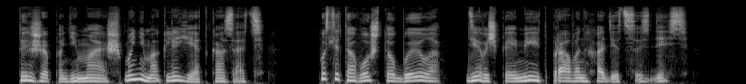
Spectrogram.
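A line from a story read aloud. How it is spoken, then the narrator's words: Gentle, mother speaking. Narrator (Russian): мягко произнесла мама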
